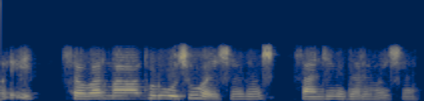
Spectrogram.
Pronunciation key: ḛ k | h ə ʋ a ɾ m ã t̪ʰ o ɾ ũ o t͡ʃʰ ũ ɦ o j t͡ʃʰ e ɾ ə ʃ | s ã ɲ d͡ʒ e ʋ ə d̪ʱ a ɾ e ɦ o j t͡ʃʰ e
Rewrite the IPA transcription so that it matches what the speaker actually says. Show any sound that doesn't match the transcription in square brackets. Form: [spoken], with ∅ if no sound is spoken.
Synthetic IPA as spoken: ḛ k | [s] ə ʋ a ɾ m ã t̪ʰ o [ɽ] ũ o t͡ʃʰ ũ ɦ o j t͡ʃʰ e ɾ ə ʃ | s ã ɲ d͡ʒ e ʋ ə d̪ʱ a ɾ e ɦ o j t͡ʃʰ e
